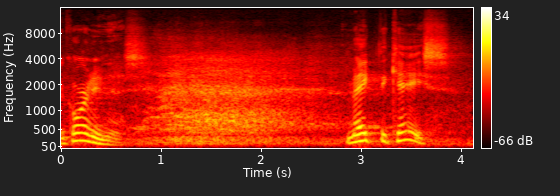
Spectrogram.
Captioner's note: laughter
